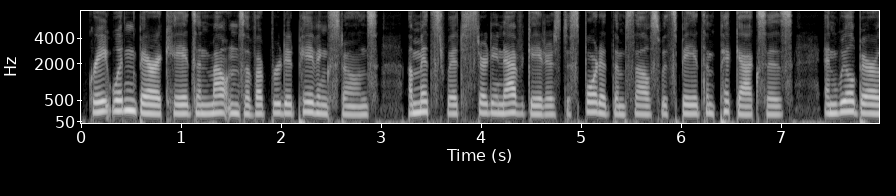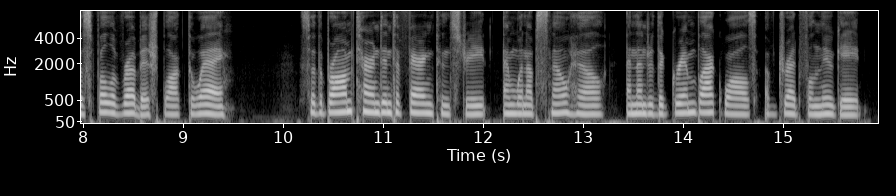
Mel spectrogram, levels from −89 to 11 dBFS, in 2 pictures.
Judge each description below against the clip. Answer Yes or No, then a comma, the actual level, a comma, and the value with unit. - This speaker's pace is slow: No, average, 180 wpm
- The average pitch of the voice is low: No, high, 195 Hz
